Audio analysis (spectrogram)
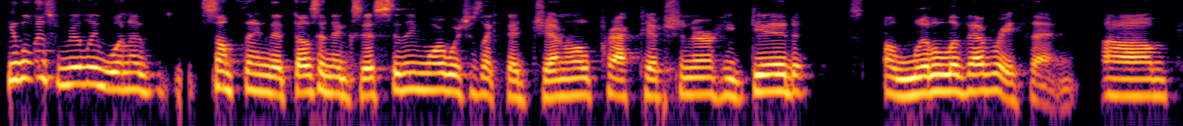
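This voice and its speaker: An older woman from New York City, a lawyer and writer, answering interview questions in a thoughtful, hesitant way with many pauses. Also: fairly low pitch, animated, warm tone. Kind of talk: conversational interview.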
